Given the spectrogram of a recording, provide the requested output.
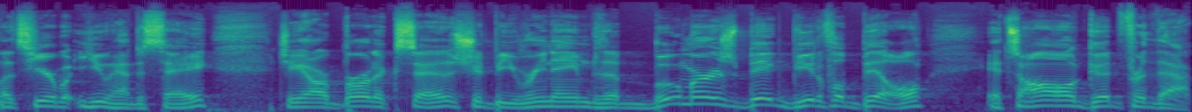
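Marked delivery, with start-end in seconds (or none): none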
